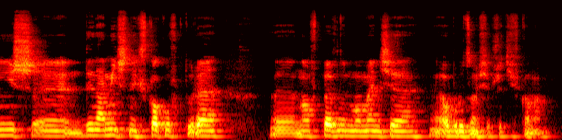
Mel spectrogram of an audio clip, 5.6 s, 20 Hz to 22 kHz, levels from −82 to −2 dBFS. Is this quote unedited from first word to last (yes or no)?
yes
